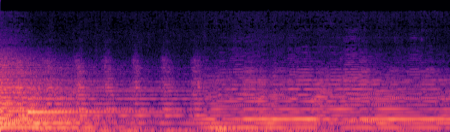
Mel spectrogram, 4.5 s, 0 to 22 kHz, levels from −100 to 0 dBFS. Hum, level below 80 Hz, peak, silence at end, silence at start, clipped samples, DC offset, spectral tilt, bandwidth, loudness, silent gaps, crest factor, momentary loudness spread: none; -44 dBFS; -10 dBFS; 0 s; 0 s; under 0.1%; under 0.1%; -8.5 dB/octave; 9.4 kHz; -30 LUFS; none; 20 dB; 15 LU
